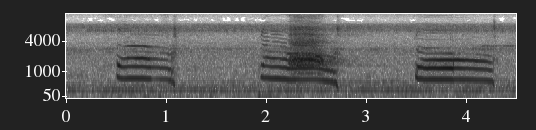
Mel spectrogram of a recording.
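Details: Domestic cat meowing three times, long nasal calls that stay level and dip at the close, spaced about one and a half seconds apart against a constant background hum.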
